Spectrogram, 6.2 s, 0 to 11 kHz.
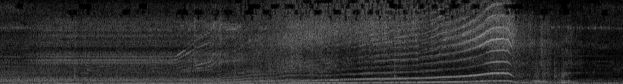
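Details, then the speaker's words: FPV quad after adding a static notch filter (centre 465 Hz, 445 Hz cutoff) in Betaflight: motor whine climbs and drops cleanly with throttle, no howl or ringing above mid throttle; resonance fixed. "much cleaner [Applause] no howling no freaking out"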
